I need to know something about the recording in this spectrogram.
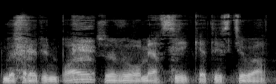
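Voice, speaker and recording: A man playing a shrewd, ironic police captain who deliberately corners suspects in a French radio crime drama. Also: sits low, a little mellow, breathy edge. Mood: triumphant. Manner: deliberate, ironic, teasing rhetorical questions.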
